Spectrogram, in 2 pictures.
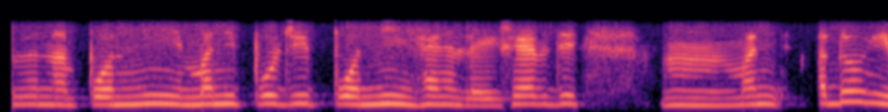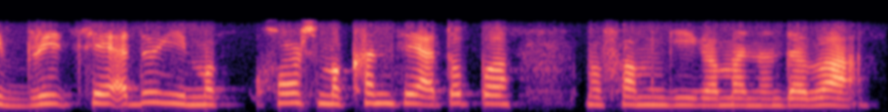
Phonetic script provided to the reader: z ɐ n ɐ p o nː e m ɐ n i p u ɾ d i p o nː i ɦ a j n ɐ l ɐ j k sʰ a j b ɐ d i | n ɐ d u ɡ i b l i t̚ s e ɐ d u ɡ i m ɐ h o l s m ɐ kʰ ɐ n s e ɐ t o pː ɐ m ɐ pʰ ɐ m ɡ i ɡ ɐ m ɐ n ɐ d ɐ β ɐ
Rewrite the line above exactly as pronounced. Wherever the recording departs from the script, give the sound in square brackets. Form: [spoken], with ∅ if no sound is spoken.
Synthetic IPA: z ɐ n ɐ p o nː [i] m ɐ n i p u ɾ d i p o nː i ɦ a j n ɐ l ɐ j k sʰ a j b ɐ d i | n ɐ d u ɡ i b [ɾ] i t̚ s e ɐ d u ɡ i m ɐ h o [ɾ] s m ɐ kʰ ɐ n s e ɐ t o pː ɐ m ɐ pʰ ɐ m ɡ i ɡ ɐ m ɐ n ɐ d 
